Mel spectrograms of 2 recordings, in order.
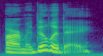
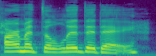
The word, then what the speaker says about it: Armadillidae: Armadillidae. – Say it again. – Armadillidae. – Armadillidae. – Cannot include their antennas in the ball. Armadillidae. – Armadillidae. – Armadillidae. – One less syllable.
